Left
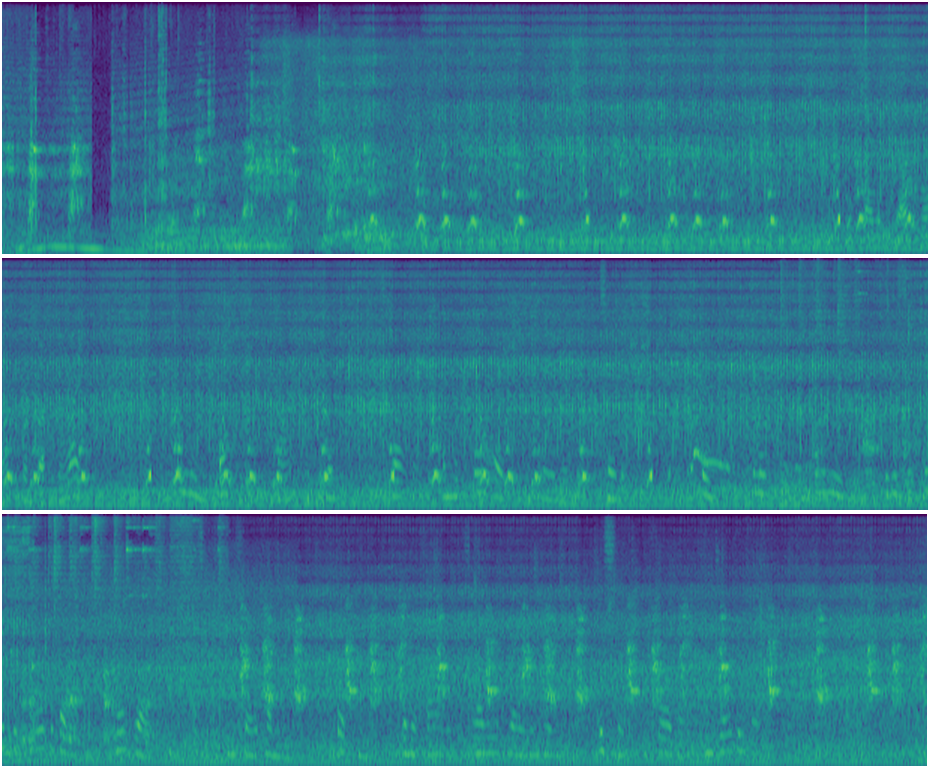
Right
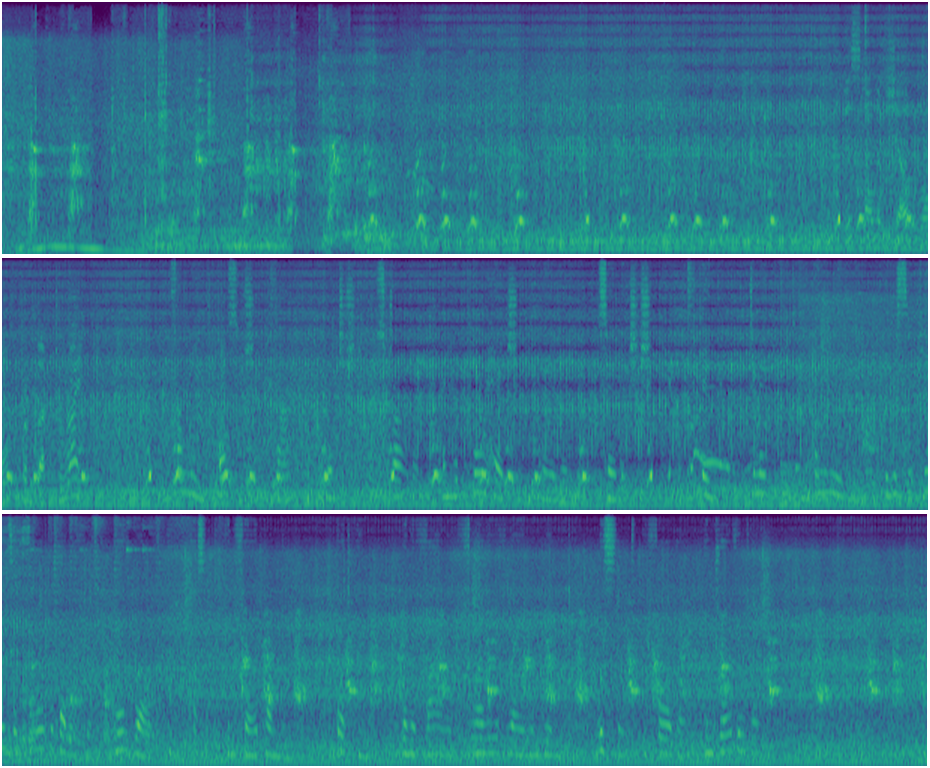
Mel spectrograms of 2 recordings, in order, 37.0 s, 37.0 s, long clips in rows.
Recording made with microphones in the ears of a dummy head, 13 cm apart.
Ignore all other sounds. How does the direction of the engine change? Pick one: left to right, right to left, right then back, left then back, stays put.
stays put.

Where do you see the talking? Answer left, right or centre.
right.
